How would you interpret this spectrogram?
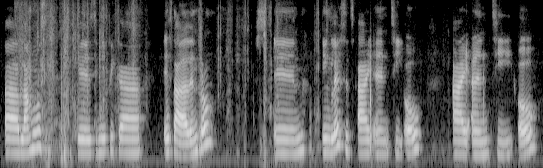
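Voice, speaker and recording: Slow, spelling woman switching Spanish and English. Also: mid-range voice, slight background noise. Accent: Spanish-speaking learner of English. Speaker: teacher of English sight words. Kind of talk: bilingual spelling lesson.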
